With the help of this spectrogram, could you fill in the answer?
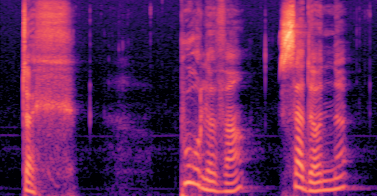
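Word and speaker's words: -tig: Les dizaines se terminent par TIG, ce qui se prononce teuch.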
